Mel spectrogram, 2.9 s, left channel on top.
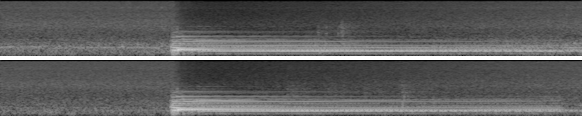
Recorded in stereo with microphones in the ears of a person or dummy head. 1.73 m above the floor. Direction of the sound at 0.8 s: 20° right (ahead or behind).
